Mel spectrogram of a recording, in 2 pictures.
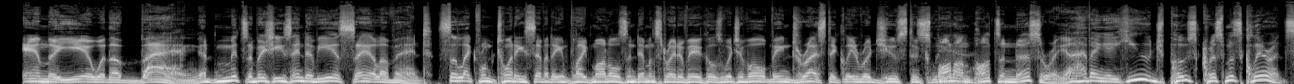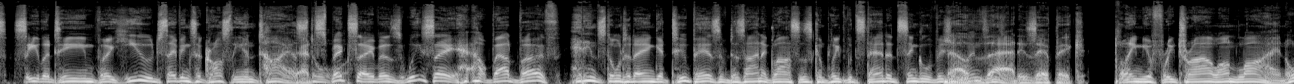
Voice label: Hard Sell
